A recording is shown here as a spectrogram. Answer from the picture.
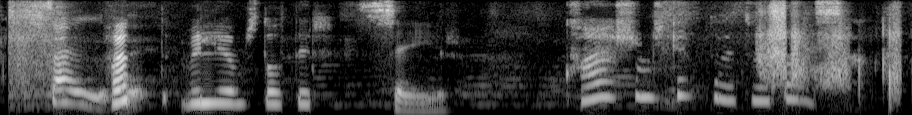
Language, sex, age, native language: Icelandic, female, 13, Icelandic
